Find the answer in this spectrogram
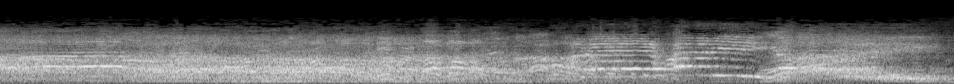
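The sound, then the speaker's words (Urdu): A large crowd loudly reciting salawat together, a dense mass of voices chanting in unison, with a few stronger drawn-out phrases standing out toward the end. “صلوات بھیجیے بلند”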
